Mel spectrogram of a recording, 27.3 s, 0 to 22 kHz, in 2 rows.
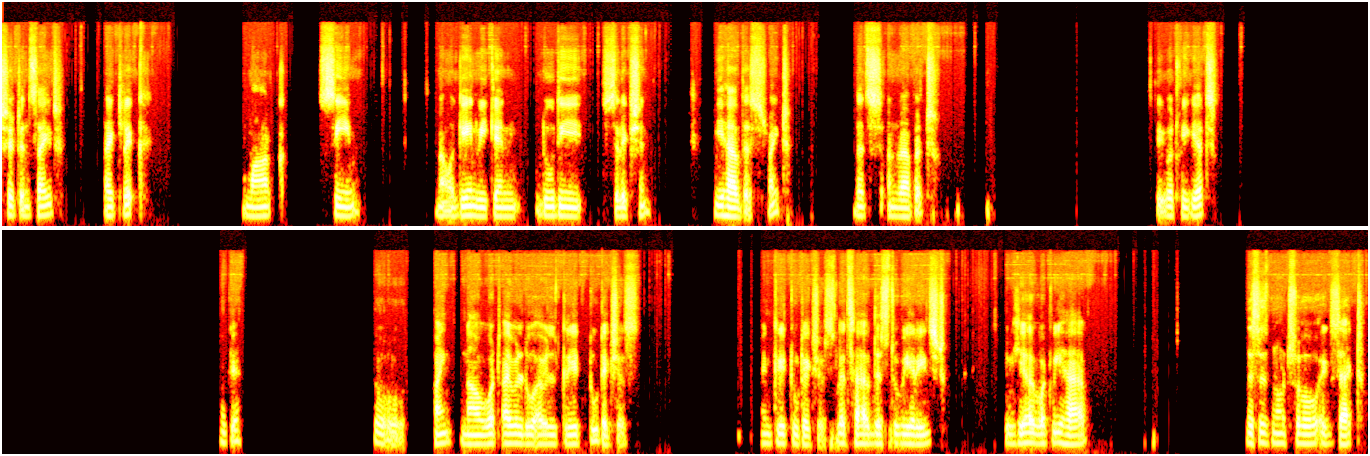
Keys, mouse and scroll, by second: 0.8-3.3 right drag, 6.3 a, 6.9 scroll down 1, 7.1 scroll up 1, 8.9-9.4 drag, 9.6 scroll up 4, 17.6 Tab, 18.2-18.7 scroll down 9, 22.9 Tab, 23.7-26.7 shift+middle drag.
